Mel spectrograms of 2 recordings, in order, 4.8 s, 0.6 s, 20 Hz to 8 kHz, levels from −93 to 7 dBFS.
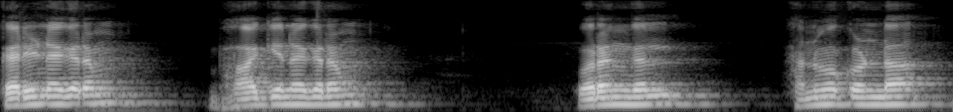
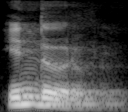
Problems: none marked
